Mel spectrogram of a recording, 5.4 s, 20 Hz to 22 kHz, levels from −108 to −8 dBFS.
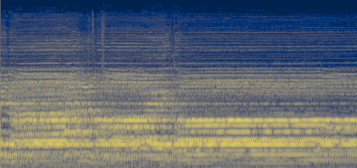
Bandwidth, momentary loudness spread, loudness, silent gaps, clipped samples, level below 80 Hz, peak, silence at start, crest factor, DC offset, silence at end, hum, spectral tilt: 10.5 kHz; 5 LU; -24 LUFS; none; under 0.1%; -62 dBFS; -12 dBFS; 0 s; 14 dB; under 0.1%; 0 s; none; -4 dB/octave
